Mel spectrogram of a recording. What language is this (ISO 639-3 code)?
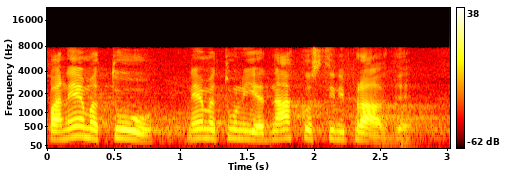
srp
